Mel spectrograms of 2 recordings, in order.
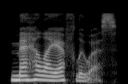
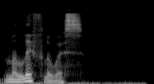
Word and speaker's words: mellifluous: The heavy stress is on the second syllable, the LIF sound, mellifluous. Mellifluous, mellifluous.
